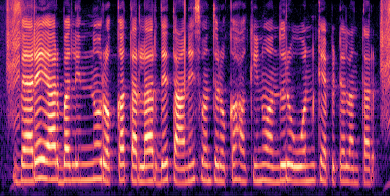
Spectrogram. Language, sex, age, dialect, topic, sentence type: Kannada, female, 18-24, Northeastern, banking, statement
